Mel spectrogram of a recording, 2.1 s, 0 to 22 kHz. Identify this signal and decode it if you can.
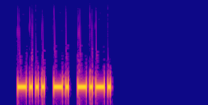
Morse code, heard as a keyed tone, about 40 wpm, 700 Hz. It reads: BNC
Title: USA Call Sign Postfixes - 3 Letters 40wpm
